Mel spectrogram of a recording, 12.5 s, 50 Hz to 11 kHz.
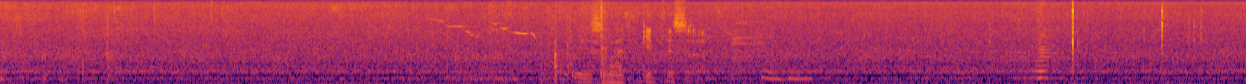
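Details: Split honey bee hive opened for inspection on April 15, 2017; softer steady low buzzing of many bees, with scattered light knocks and faint tonal flickers over the drone.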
